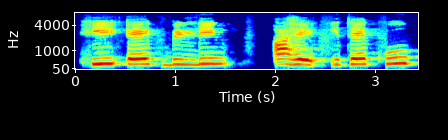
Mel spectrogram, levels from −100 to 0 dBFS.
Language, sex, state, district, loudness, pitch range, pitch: Marathi, male, Maharashtra, Pune, -14 LUFS, 275-310 Hz, 290 Hz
